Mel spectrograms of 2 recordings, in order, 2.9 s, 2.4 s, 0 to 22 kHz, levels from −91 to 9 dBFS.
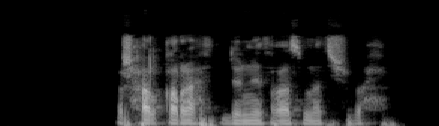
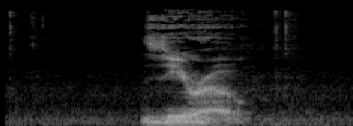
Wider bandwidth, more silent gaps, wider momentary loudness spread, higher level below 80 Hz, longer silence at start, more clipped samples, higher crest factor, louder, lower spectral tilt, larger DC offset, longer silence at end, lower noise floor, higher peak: second, 7.2 kHz vs 16 kHz; neither; first, 19 LU vs 16 LU; first, -42 dBFS vs -52 dBFS; second, 0.8 s vs 0.95 s; neither; about the same, 24 dB vs 20 dB; first, -27 LUFS vs -31 LUFS; about the same, -5 dB/octave vs -5 dB/octave; neither; second, 0.3 s vs 0.7 s; first, under -90 dBFS vs -62 dBFS; first, -6 dBFS vs -14 dBFS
